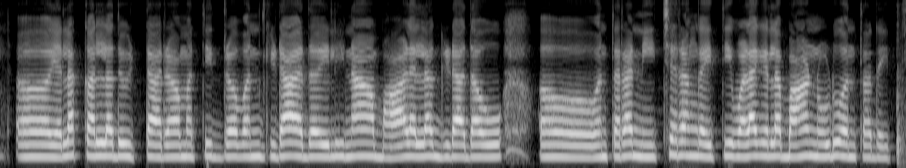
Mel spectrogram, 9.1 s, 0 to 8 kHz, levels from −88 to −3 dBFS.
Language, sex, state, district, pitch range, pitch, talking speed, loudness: Kannada, male, Karnataka, Bijapur, 220-230 Hz, 220 Hz, 150 wpm, -22 LUFS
